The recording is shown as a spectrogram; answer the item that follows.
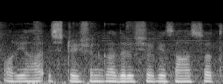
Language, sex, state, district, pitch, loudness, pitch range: Hindi, male, Chhattisgarh, Raipur, 140 Hz, -14 LUFS, 135-140 Hz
